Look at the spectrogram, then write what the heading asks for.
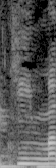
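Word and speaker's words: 蒟醤: なるほらあれだ金まと読むんですよ確かんは面白いだそれあの皆さんキンマと検索して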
